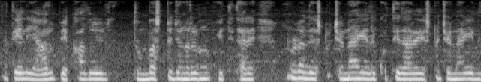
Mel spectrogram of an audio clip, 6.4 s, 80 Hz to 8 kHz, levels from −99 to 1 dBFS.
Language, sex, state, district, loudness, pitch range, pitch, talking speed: Kannada, male, Karnataka, Bijapur, -18 LUFS, 200-215 Hz, 205 Hz, 130 wpm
